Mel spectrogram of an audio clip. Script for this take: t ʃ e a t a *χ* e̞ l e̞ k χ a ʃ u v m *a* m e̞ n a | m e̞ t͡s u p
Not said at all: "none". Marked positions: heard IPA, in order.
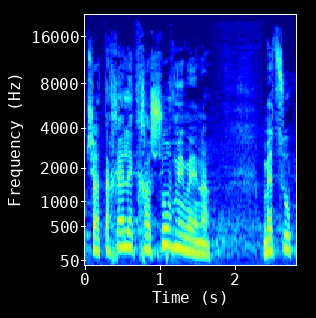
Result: χ, i

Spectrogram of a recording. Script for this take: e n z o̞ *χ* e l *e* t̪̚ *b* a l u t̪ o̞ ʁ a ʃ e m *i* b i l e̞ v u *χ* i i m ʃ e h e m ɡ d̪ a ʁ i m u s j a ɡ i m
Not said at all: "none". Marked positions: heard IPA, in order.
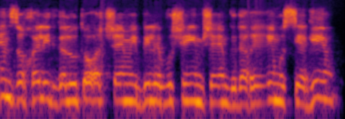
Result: χ, i, ɡ, i, ʃ

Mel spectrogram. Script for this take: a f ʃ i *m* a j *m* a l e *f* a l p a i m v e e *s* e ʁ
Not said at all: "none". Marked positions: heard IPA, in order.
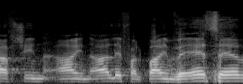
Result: n, n, f, s

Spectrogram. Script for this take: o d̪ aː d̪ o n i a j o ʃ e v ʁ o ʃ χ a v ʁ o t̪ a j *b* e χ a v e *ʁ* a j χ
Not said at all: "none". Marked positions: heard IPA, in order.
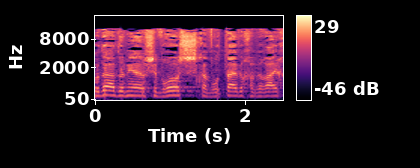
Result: v, ʁ

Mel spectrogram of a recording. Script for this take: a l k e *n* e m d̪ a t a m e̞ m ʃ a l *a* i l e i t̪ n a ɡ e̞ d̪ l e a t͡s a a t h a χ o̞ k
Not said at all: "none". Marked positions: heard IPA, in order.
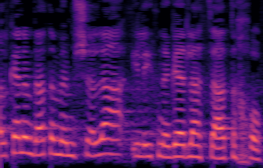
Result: n, a

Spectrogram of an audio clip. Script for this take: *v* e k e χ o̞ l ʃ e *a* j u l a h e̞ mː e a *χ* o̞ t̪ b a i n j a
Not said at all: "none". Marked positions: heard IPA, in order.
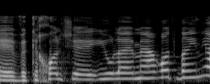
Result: v, i, ʁ

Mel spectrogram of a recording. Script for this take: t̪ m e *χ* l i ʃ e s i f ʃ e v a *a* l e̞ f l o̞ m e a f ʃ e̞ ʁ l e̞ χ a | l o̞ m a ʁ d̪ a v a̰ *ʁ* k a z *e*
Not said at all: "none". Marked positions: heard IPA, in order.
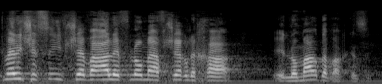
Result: none, a, ʁ, e

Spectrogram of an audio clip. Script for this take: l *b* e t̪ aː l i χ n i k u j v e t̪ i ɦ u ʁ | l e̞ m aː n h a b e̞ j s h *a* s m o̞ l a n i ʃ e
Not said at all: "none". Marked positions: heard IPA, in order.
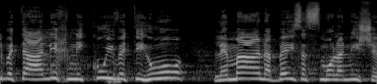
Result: b, a

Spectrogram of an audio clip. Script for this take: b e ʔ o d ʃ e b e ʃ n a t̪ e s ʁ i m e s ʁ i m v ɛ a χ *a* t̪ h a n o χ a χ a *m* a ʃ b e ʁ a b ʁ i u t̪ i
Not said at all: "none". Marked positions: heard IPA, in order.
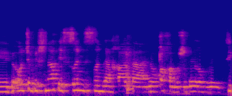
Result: a, m

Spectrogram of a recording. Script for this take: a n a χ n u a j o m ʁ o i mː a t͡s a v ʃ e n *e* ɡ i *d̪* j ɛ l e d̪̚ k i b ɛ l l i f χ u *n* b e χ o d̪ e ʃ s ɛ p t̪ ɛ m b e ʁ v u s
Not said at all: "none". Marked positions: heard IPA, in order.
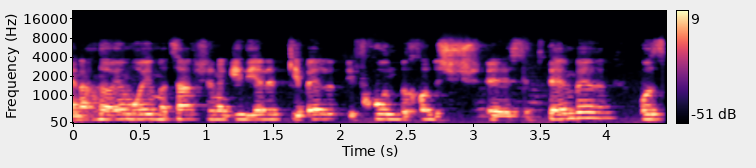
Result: a, d̪, n

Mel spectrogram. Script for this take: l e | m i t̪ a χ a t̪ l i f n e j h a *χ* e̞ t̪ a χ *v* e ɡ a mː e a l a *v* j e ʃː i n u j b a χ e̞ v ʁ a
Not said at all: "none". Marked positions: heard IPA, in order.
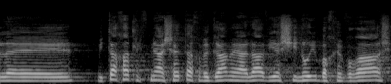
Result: ʃ, v, v

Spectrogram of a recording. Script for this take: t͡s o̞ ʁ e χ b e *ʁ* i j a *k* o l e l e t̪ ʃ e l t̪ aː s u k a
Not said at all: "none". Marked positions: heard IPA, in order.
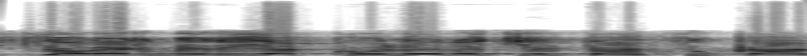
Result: ʁ, k

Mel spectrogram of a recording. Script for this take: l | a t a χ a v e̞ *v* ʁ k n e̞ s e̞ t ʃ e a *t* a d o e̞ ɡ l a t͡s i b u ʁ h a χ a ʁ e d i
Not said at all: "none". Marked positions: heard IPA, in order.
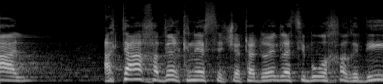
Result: none, t

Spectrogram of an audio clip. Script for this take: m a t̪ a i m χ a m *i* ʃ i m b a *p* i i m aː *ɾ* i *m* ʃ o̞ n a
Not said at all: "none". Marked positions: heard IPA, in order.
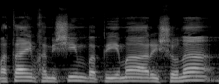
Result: i, p, ɾ, none

